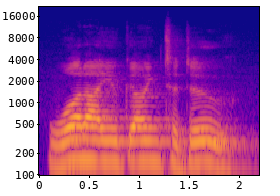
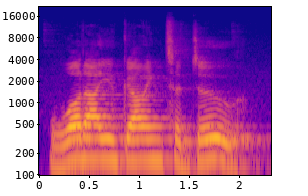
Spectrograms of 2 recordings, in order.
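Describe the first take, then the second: The two takes are said the same way.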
